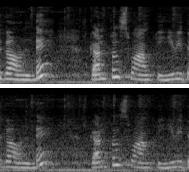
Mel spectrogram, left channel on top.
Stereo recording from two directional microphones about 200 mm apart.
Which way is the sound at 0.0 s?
55° left (ahead or behind).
